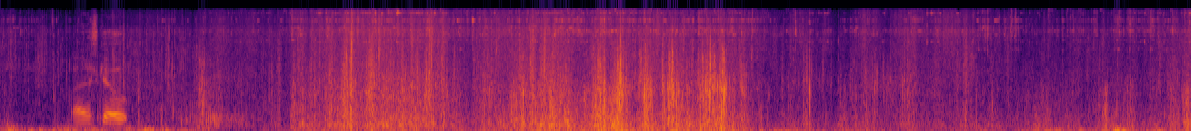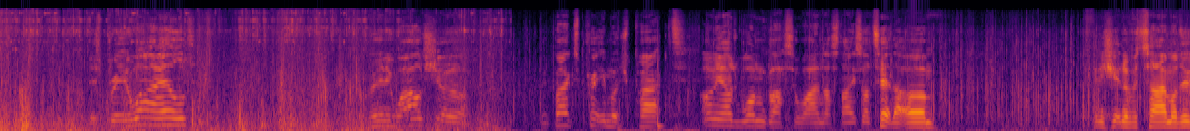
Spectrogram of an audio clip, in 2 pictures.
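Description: A man speaks close up with animation.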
